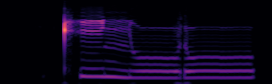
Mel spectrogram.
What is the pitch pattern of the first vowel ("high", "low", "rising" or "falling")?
high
